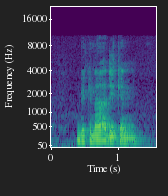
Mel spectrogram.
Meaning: to pardon
- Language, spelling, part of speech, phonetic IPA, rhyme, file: German, begnadigen, verb, [bəˈɡnaːdɪɡn̩], -aːdɪɡn̩, De-begnadigen.ogg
